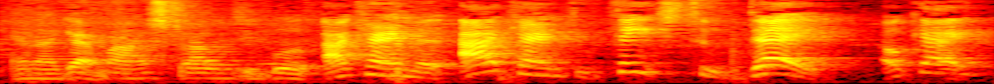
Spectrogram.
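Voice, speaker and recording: Her voice is on the low side, expressive, pushed and bright, at a normal speed, and it echoes in a reverberant space. This congested astrology teacher chats frankly on a live stream through a device mic, cursing freely and calling her viewers y'all.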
